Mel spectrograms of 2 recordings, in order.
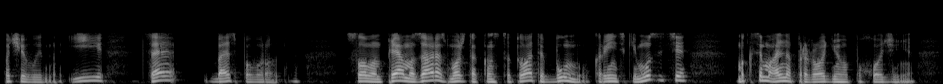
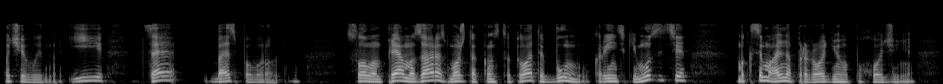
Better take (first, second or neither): second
